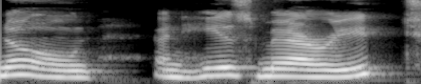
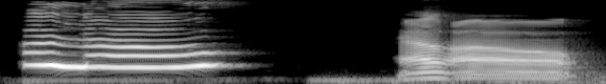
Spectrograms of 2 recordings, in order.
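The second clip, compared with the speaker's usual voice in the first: put-on doll voice, higher pitch. Voicing a doll that is asked to say hello: speaking as a doll. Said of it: "So say hello, dolly".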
